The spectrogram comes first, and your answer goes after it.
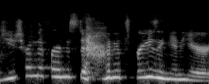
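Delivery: yelling, pitched high. Speaker retelling how they yelled at their husband: retelling a yell. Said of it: "I'm like yelling at my husband".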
